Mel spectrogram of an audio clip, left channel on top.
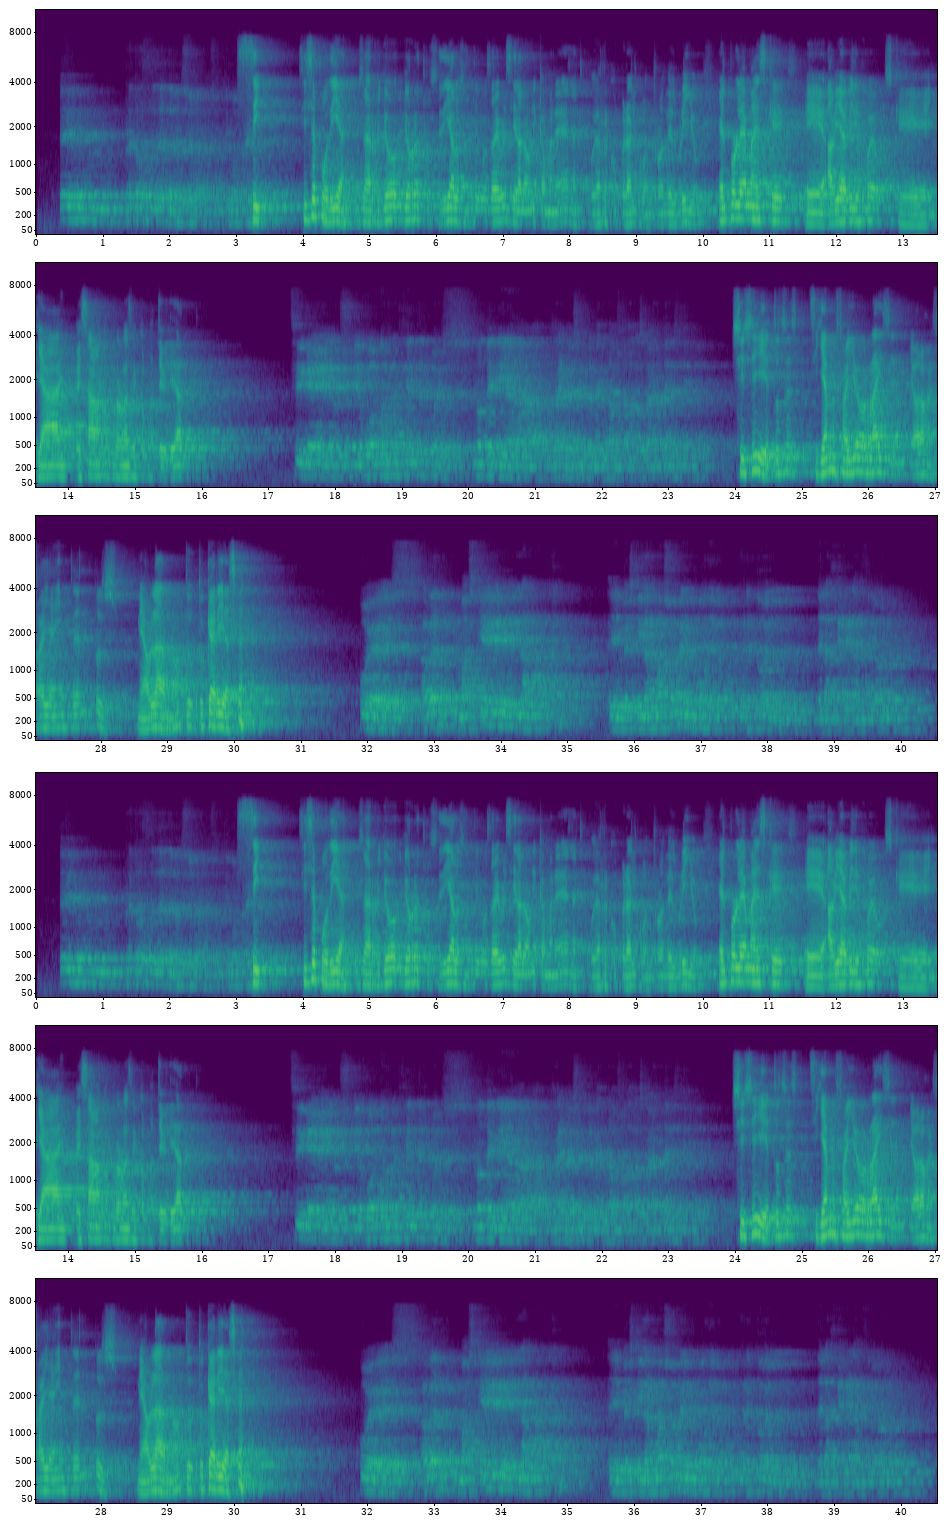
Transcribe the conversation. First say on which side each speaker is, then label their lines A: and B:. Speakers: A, on the left; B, on the right.
A: em, retroceder de versión a los antiguos
B: Sí,
A: drivers.
B: sí se podía. O sea, yo, yo retrocedía a los antiguos drivers y era la única manera en la que podía recuperar el control del brillo. El problema es
A: Mm.
B: que eh, había videojuegos que ya empezaban
A: Sí que
B: con
A: no,
B: problemas de compatibilidad.
A: claro. Sí que los videojuegos más recientes pues no tenían los drivers implementados todas las características.
B: Sí, sí, entonces si ya me falló Ryzen y ahora me falla Intel, pues ni hablar, ¿no? ¿Tú, tú qué harías? <laughs>
A: Pues, a ver, más que la marca, eh, investigar más sobre el modelo en concreto, el de la generación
